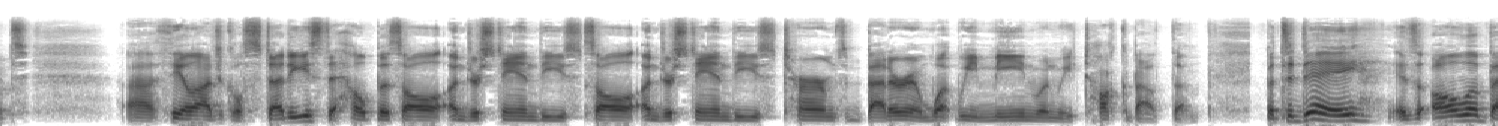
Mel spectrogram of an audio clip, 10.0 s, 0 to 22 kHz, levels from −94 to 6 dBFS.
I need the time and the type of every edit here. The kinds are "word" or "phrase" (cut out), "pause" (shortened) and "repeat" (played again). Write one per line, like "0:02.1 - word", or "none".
0:03.9 - repeat
0:08.3 - pause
